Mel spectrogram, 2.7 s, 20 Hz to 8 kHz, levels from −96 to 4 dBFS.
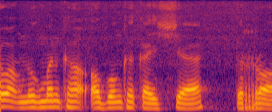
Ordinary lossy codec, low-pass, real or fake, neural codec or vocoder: none; none; real; none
